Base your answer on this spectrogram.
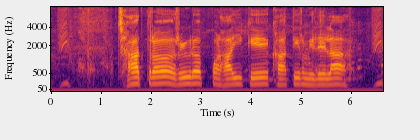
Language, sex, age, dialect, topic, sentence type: Bhojpuri, male, 25-30, Western, banking, statement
